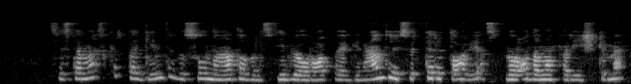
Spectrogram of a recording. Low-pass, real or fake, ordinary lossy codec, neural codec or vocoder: 7.2 kHz; real; Opus, 64 kbps; none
